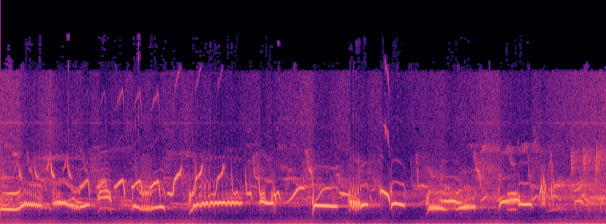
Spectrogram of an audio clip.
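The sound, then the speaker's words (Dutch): A Eurasian blackbird sings loudly and alone, pouring out fluid, varied warbling phrases with bright chirps and quick flourishes over a faint low hum. “Ja. Een merel. Een merel!”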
